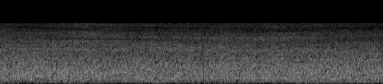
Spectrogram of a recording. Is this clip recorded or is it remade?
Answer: recorded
